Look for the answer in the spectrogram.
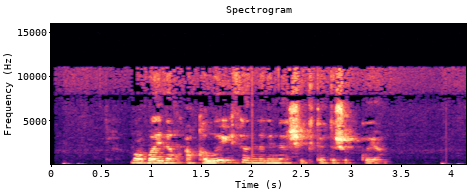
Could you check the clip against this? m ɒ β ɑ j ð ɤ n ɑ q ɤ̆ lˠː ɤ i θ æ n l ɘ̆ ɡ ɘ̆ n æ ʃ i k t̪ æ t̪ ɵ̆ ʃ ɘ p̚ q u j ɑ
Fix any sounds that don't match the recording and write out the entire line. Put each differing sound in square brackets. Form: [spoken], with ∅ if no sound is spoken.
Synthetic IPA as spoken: m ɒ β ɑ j ð ɤ [ɴ] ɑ q ɤ̆ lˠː ɤ i θ æ n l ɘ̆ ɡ ɘ̆ n æ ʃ i k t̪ æ t̪ ɵ̆ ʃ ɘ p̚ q u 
